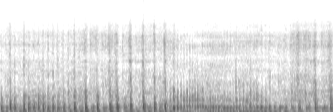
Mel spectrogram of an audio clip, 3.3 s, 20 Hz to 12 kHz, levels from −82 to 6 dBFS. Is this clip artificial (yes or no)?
yes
